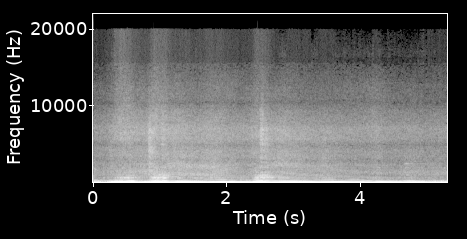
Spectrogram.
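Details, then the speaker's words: 2002 Honda Civic EX (EM2), its exhaust now fitted with a catalytic converter, engine shaking noticeably: a few throttle blips give a deep, smooth exhaust note that rises and falls cleanly with revs. Normal exhaust note. "but the exhaust definitely sounds better now that it has a cat on it"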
